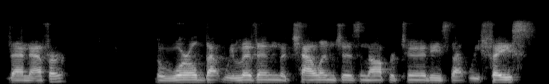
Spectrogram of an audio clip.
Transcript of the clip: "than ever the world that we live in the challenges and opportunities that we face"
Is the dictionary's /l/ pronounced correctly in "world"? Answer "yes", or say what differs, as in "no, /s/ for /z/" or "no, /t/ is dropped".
yes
